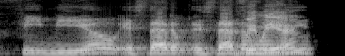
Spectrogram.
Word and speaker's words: Vimeo: And I totally should have known how to pronounce Vimeo.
